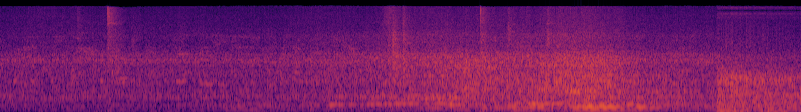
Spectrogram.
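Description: A motor vehicle's engine passing by, growing louder through the middle and then fading, over faint background noise, with a single click about a second in.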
